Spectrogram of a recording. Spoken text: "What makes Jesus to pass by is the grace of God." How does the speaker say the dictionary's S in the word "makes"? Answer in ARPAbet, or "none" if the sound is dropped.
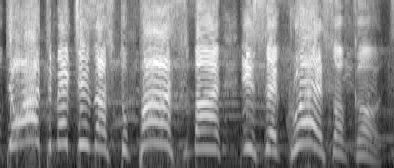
none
